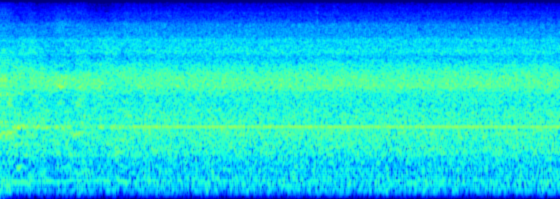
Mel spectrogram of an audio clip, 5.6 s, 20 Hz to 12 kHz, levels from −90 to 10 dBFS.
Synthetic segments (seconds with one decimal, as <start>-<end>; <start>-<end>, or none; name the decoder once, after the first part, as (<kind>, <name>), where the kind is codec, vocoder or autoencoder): 0.0-1.3 (codec, SNAC)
